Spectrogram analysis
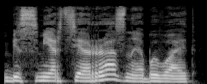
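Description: A woman doing a hoarse, grave ancient boy. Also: low voice, slow pace, dry recording, clean studio sound. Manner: grave, oddly grown-up, sullen. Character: weak, hoarse ancient boy in a child's body.

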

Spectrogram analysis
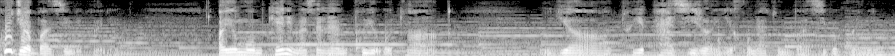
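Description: A man narrating a children's story, animated and speaking directly to young listeners. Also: medium pitch, creaky, lo-fi sound.

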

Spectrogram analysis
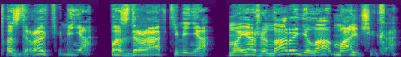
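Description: A man doing a hoarse, jolly fat German. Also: on the high side, very animated, unhurried, a bit bright, no echo, clean studio sound, voice pushed up, exaggerated voice. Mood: jovial. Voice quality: hoarse, bubbling with joy. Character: fat jovial German print-shop owner, middle-aged.

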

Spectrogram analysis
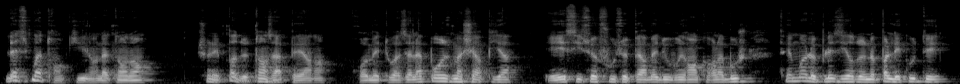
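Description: A man's voice: medium pitch, normal speed, a little mellow, lightly acted. A man reading a stern, busy male painter who scolds firmly. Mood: impatient. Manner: firm and scolding.

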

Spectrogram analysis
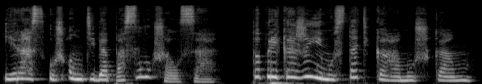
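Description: A woman's voice: a little high, big pitch swings, unhurried, dark tone, voice pushed up. A woman voicing a bossy, touchy female demigoddess in an audiobook, who coaxes and then snaps. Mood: snappish. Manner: coaxing, then snappish.

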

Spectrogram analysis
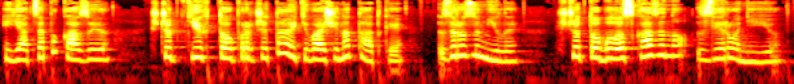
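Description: A woman's voice: high-pitched, moderate pace, mellow. A woman reading an audiobook, voicing a sarcastic, mocking twenty-year-old woman who works as a bank cashier. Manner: mocking, cheeky, parrots the other speaker.

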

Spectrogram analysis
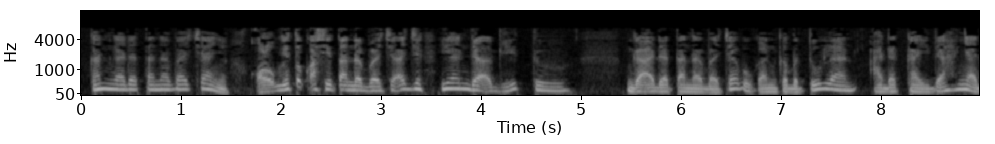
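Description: A man teaching Quran recitation rules on a radio programme, asking himself questions and answering them, and chanting verses slowly to show the rules. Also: lowish voice, slightly rough, dry recording. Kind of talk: radio tajwid lesson. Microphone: studio radio mic. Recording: dull dry radio broadcast.

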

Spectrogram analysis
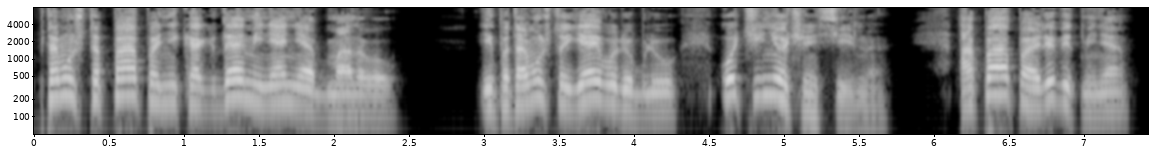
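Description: A man's voice: sing-song, a little fast, dry recording, clean studio sound. A man reading an audiobook, voicing a cheerful, chatty little girl who keeps asking questions. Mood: eager. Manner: eager, questioning, high childlike voice. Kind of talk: audiobook character voice.

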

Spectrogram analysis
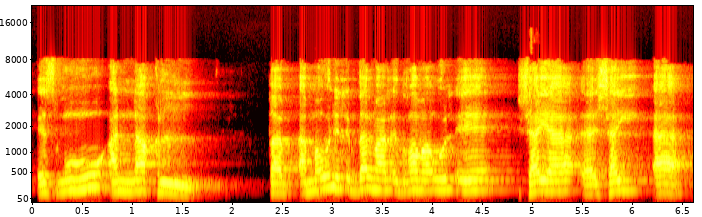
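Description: Egyptian male teacher, slightly high voice, chatty explanatory lesson, roomy echo. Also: highs cut off. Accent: Egyptian Arabic. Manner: conversational teaching, often asks the listener questions, many drawn-out fillers. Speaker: Quran recitation teacher. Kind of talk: Egyptian Arabic lesson explaining recitation rules.

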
